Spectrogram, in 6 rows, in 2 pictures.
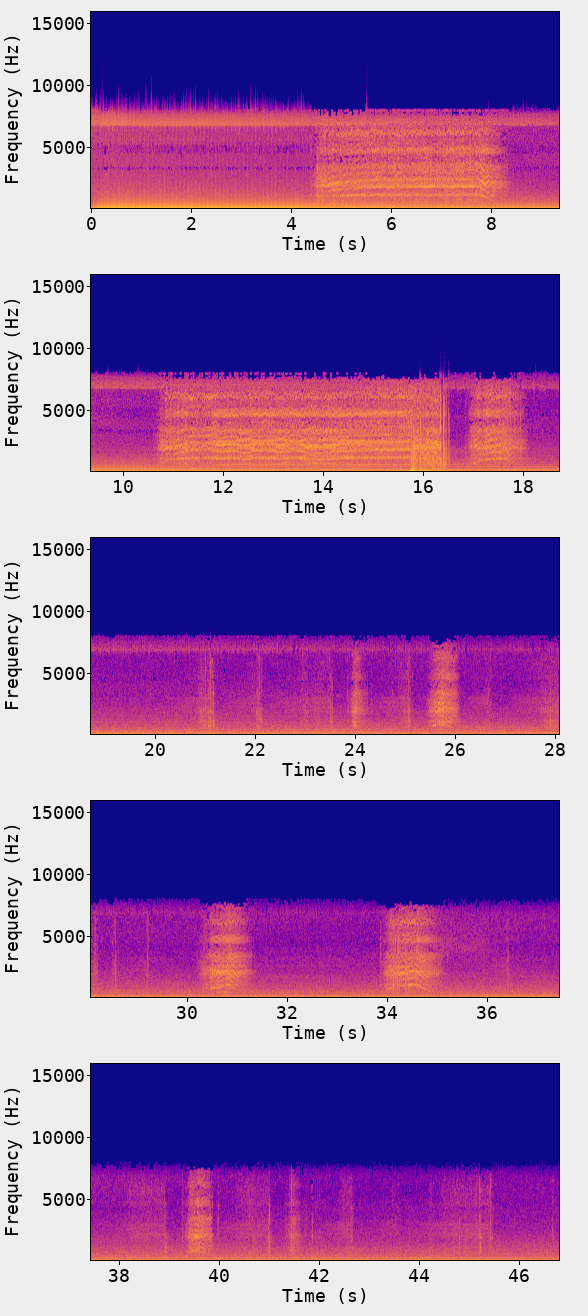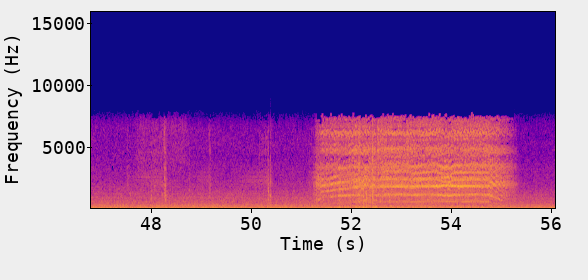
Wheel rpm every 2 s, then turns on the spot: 0, 0, 90, 160, 10, 80, 160, 160, 90, 10, 10, 0, 20, 10, 10, 20, 0, 40, 0, 20, 10, 0, 10, 0, 0, 30, 160, 90.
24-28 40-42 44-46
